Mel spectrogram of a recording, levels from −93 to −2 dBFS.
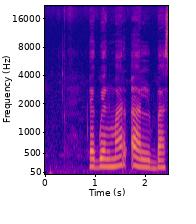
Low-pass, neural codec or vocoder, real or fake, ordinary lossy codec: none; none; real; none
